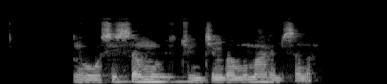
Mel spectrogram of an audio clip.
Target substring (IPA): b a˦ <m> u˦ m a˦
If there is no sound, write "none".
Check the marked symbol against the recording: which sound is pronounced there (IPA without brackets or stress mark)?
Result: m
